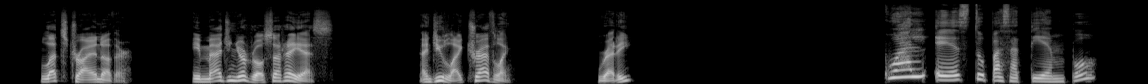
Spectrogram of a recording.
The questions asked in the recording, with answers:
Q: ¿Cuál es tu pasatiempo?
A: Me gusta viajar.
